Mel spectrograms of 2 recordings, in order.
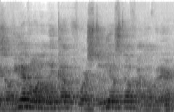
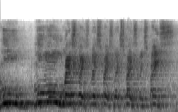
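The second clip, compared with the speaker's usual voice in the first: imitating urgent coach; 7 semitones higher than usual. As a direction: push the players back. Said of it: "It comes to Antonio like".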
